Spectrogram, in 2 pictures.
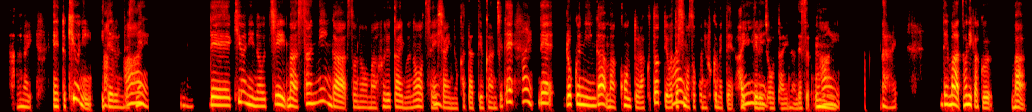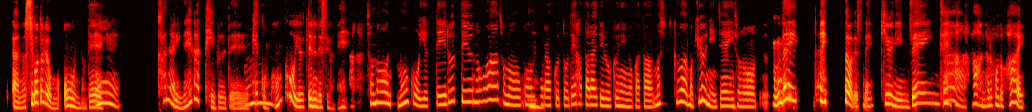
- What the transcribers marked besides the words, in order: laughing while speaking: "うん、大体"
- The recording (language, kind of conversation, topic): Japanese, advice, 関係を壊さずに相手に改善を促すフィードバックはどのように伝えればよいですか？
